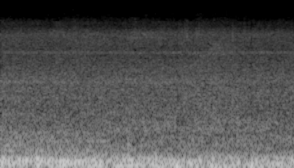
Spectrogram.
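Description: Steady low rumble of outdoor background noise, without any distinct event.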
